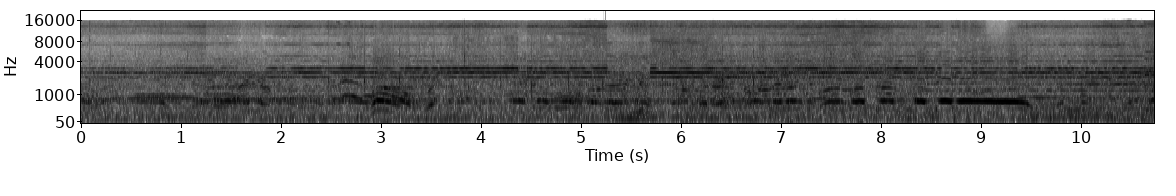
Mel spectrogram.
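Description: Excited street crowd cheering and shouting, many voices at once, with motorbike and car engines and horns sounding among them.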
